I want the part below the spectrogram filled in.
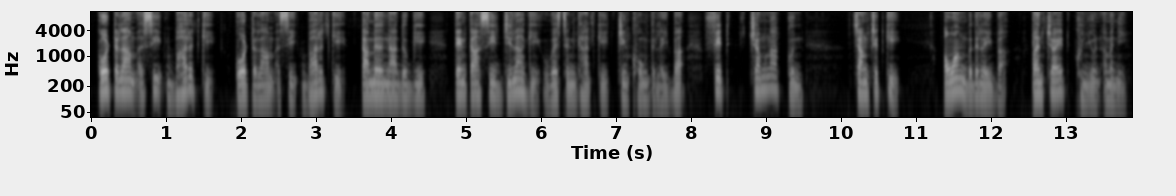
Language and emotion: Manipuri, neutral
